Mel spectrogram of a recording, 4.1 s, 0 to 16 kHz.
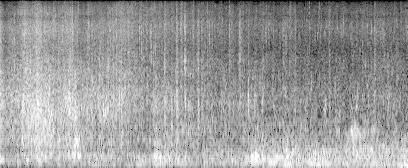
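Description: Stream water splashing and running through a Keene A52 sluice box, with a bucket of material emptied into it near the start.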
